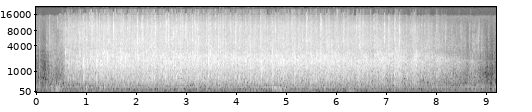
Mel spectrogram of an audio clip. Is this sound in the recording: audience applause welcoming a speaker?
yes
